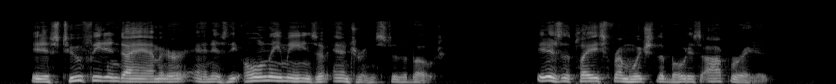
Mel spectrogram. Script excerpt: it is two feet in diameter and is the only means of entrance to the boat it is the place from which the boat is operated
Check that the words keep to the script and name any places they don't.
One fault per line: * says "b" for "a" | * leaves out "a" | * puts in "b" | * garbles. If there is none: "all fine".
all fine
